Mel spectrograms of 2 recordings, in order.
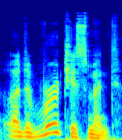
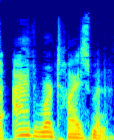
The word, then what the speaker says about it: advertisement: 如果说拍摄影片的话呢是拍摄的意思，如果说在这个战争片当中的这个 shot，它一般呢是指被击中的意思， has been shot in more than 100，后面这个广告啊有两个发音，一个呢是英式的 advertisement 啊，美式的是 advertisement，都是可以的，跟我们刚才讲的一个业余呢 amateur 哈、啊，英式的 amateur 哈、啊，是美式的都可以哈。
